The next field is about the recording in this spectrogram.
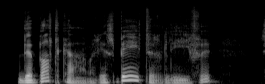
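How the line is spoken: Plain. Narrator (Dutch): zei de koningin

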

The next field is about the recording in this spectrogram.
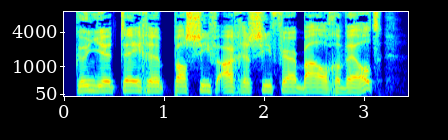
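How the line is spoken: Calling out. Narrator (Dutch): riep Julia

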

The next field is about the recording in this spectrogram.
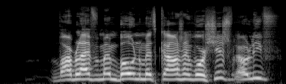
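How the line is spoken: Father calling from another room. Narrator (Dutch): riep pap vanuit de woonkamer

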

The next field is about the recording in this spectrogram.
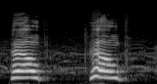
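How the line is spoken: Calling out. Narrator (Dutch): riep

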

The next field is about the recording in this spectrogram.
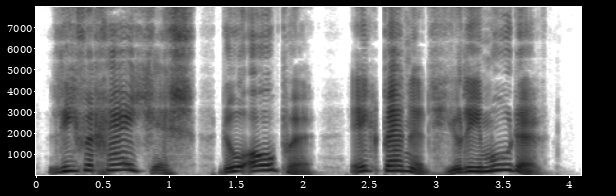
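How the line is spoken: High-pitched little voice. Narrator (Dutch): met een hoog stemmetje zei hij

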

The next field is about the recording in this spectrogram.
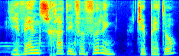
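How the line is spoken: Soft fairy voice. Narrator (Dutch): zei de blauwe vee zacht

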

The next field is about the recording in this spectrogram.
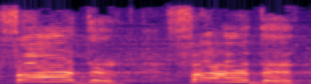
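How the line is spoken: Calling out. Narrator (Dutch): riep

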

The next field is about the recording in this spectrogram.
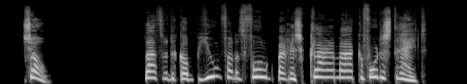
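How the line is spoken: Squeaky voice. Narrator (Dutch): piepte hij

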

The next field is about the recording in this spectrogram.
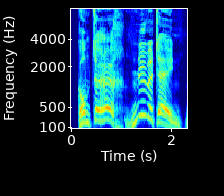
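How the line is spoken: Roar. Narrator (Dutch): brulde Lorenzo

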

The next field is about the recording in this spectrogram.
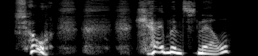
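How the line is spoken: Panting. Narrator (Dutch): zegt hij hijgend

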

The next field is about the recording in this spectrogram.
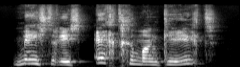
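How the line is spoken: Shriek. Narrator (Dutch): gilt Steffi

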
